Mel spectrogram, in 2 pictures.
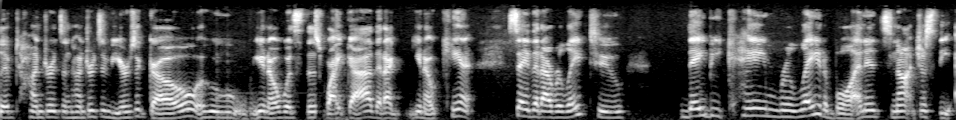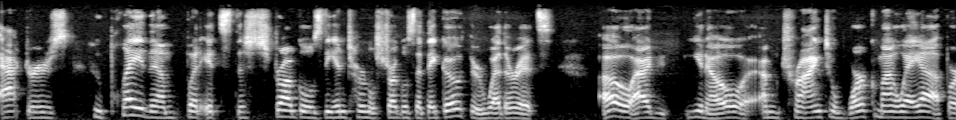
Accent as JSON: {"language": "English", "country": "United States", "said": "I'm African American"}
